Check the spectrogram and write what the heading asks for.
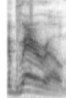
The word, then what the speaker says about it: febrero: Maybe pronounced differently? Febrero. There we go.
